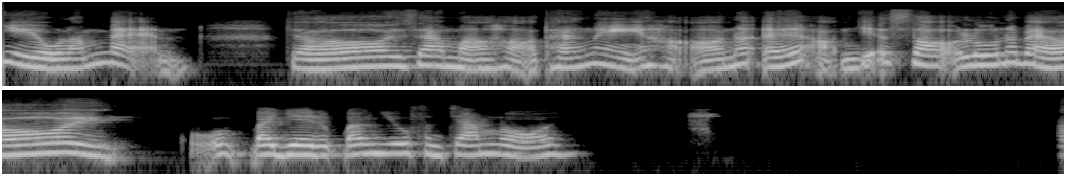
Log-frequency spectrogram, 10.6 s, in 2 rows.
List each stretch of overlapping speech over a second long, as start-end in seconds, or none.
none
